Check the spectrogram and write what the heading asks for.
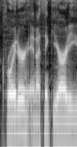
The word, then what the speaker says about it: Kreuder: mr mayor so sir my last name is pronounced kreuter and i think you already know that my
